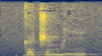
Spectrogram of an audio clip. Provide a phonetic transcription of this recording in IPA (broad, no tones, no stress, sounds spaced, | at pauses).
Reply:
k ɛ t͡ʃ ə ɳ m b i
